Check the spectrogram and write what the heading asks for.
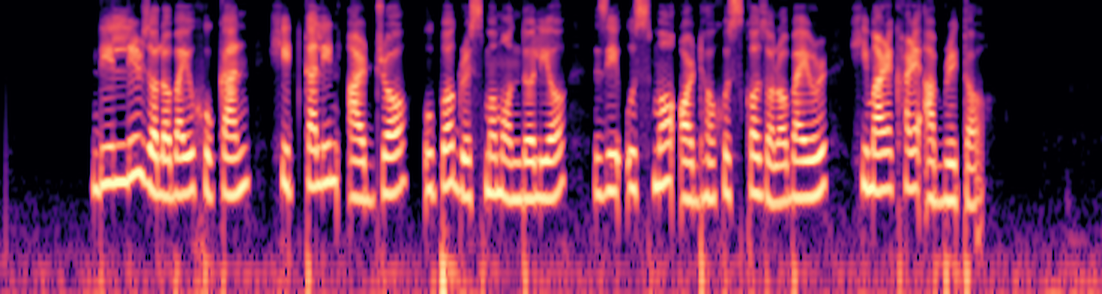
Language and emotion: Assamese, neutral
